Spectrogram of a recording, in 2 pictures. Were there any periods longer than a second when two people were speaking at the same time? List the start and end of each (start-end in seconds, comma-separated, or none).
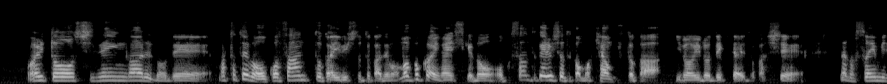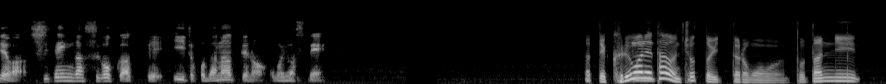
none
